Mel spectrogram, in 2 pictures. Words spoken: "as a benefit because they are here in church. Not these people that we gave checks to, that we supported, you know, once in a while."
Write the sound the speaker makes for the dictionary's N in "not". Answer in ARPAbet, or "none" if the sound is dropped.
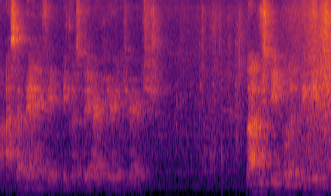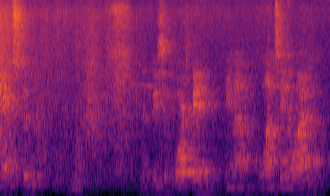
L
